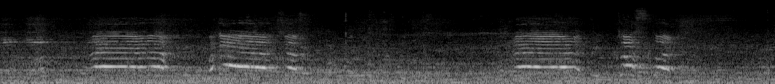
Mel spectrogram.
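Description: A man shouts drill commands loudly outdoors.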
